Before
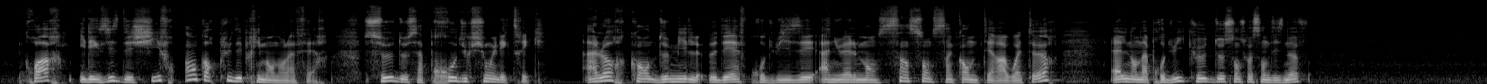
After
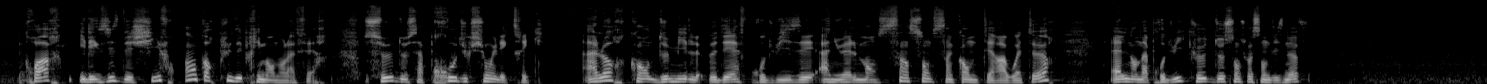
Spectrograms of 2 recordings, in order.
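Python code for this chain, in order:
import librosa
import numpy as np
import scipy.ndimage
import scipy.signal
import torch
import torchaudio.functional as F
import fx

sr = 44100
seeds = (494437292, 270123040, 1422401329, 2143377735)

y = fx.dereverb_blind(x, sr, rt60_s=1.0)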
